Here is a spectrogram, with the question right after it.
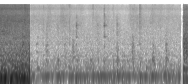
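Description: Bacon and onion frying in a pan, a steady soft sizzle with faint stirring scrapes, set between two brief louder bursts at the start and end.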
